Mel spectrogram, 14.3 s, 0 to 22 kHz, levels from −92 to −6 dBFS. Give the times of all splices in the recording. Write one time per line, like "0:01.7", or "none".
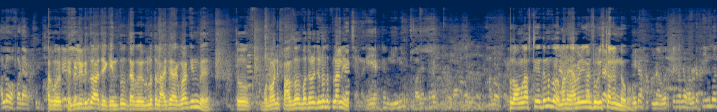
0:00.9
0:07.0
0:10.2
